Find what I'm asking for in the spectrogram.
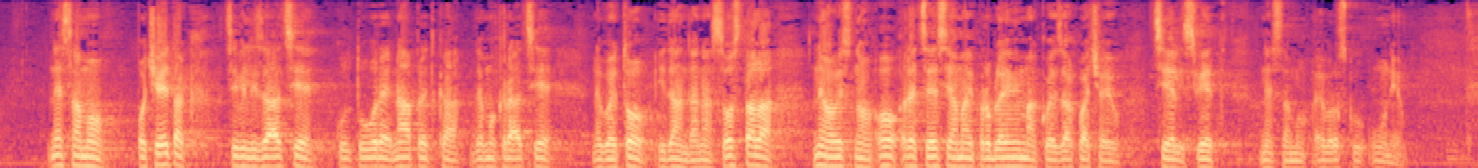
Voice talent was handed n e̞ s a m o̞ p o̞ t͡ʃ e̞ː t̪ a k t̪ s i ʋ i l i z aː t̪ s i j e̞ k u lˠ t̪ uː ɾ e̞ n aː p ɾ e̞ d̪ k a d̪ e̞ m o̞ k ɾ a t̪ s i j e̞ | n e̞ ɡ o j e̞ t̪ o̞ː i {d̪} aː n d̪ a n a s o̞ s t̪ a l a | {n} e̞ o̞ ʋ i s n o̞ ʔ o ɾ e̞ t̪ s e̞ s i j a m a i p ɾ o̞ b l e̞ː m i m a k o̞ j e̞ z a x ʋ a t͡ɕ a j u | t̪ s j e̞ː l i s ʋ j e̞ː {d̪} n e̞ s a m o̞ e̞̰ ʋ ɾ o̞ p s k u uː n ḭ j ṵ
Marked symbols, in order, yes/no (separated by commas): yes, yes, no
